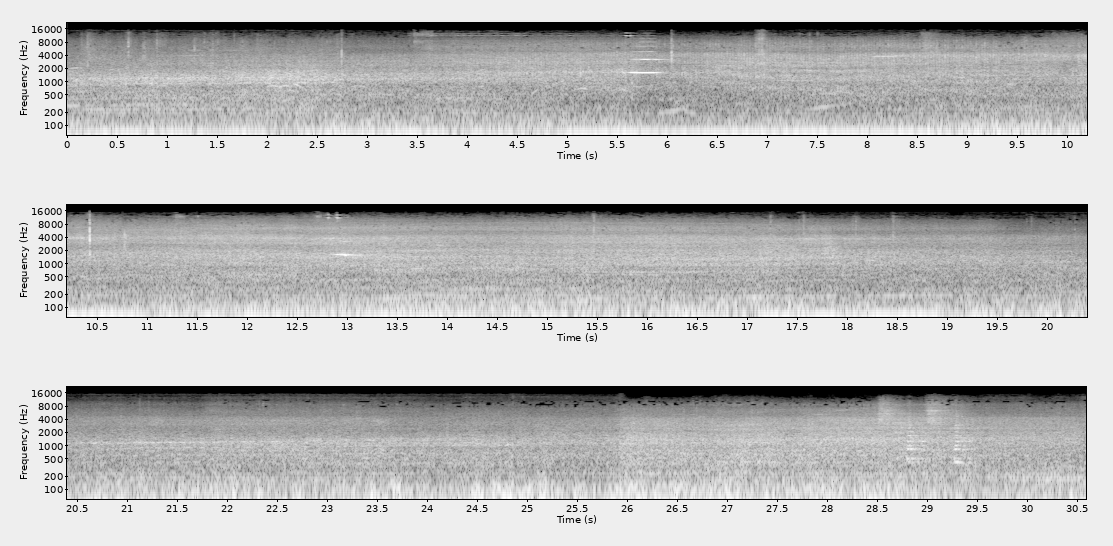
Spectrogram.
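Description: Steady low wind rumble on the microphone of a camera riding on an electric bike, over street traffic noise.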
